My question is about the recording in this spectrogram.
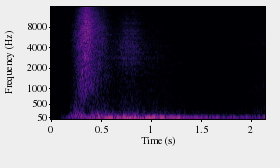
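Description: A whoosh sound effect for an animated logo intro: a sudden rushing sweep with a low rumble under it, which fades away after about a second.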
